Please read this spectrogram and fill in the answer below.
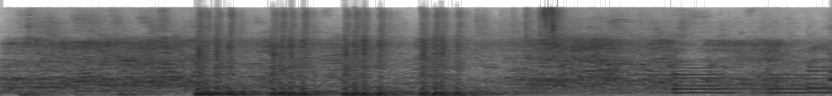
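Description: A drum kit struck in a run of about ten loud low hits, then, about five seconds in, held electric bass and guitar notes begin sounding, over murmuring crowd chatter.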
